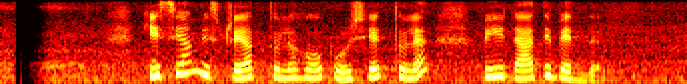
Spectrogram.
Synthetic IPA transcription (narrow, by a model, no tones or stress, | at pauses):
kisijamːisʈɾijak̚t̪uləɦoːpuɾʃijek̚t̪ulə | piɦiʈaːt̪ibed̪ːə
